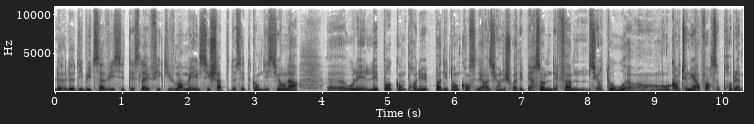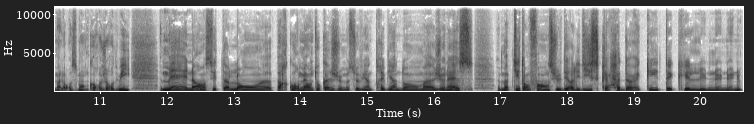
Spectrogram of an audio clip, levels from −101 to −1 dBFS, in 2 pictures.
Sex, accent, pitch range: male, French, 105-140 Hz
